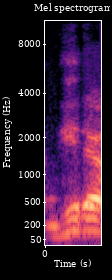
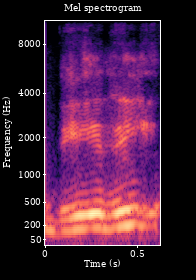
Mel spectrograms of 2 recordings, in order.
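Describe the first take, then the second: First: The 'ri' vowel is reduced to a short 'ruh'. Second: The 'ri' vowel is sounded clearly and fully. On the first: The speaker calls it wrong. "भीरी ही नहीं बोला, र बोला" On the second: The speaker calls it right. "जो री की जो sound आनी चाहिए थी ना"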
